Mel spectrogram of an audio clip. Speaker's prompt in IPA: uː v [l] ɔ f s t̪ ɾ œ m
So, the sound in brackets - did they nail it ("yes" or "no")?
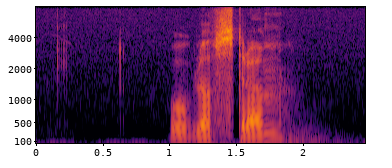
yes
